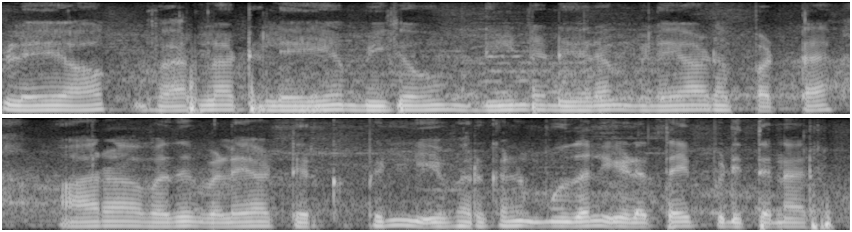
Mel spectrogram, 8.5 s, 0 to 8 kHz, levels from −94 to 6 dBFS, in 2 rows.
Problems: constant background noise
